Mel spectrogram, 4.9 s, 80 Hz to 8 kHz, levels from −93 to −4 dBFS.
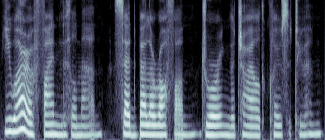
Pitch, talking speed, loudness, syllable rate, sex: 210 Hz, 170 wpm, -17 LUFS, 4.6 syllables/s, female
